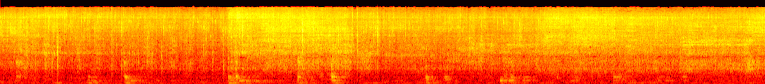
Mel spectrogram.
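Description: Breaded chops frying in hot oil in a frying pan, a steady sizzle that grows louder about four and a half seconds in, with a spatula scraping and knocking on the pan as the chops are turned.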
